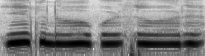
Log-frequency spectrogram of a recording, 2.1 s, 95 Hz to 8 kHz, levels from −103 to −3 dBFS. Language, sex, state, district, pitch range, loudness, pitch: Hindi, female, Bihar, Patna, 255-265 Hz, -12 LUFS, 260 Hz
